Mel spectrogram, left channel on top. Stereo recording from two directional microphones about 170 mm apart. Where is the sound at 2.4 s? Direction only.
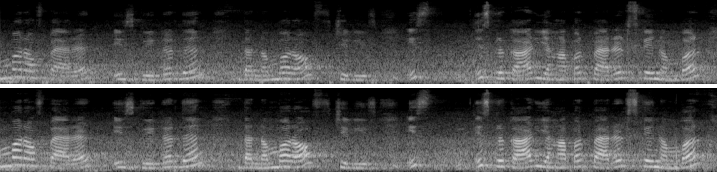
25° right (ahead or behind).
